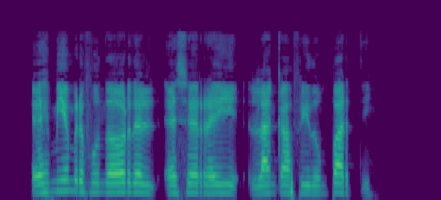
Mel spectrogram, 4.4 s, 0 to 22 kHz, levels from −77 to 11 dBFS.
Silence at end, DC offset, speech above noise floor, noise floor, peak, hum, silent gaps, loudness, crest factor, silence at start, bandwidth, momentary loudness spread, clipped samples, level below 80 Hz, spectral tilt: 0.7 s; under 0.1%; 62 dB; -84 dBFS; 0 dBFS; none; none; -21 LUFS; 22 dB; 0.3 s; 11.5 kHz; 6 LU; under 0.1%; -62 dBFS; -4 dB/octave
